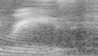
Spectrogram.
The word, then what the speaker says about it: Reese: Okay, anyway, so my Instagram is Naturally Reese. N-A-T-U-R-A. Am I spelling, what the fuck am I saying? Naturally, N-A-T-U-R-A-L-L-Y, Reese. Damn, I can't spell. And Reese is spelled R-E-E-S-E. Yeah. – Okay. follow me at it's Brie, B-R-I dot bih, like bitch, but bih, B-I-H.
